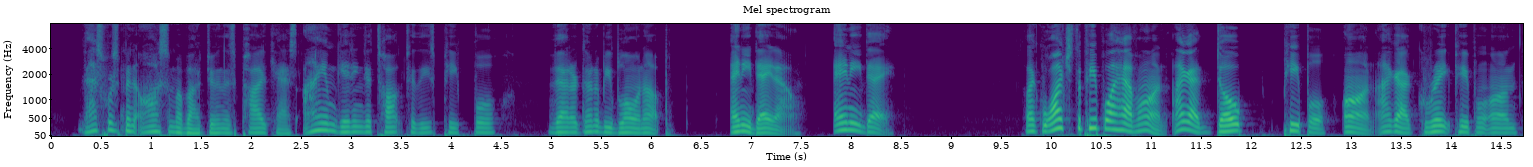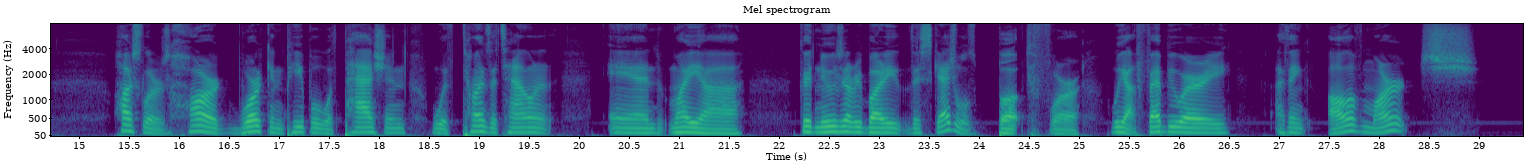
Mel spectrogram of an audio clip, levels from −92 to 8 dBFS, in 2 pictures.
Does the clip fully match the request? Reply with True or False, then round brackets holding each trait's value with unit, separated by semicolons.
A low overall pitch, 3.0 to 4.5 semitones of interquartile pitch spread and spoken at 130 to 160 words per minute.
True (130 Hz; 3.8 semitones; 150 wpm)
